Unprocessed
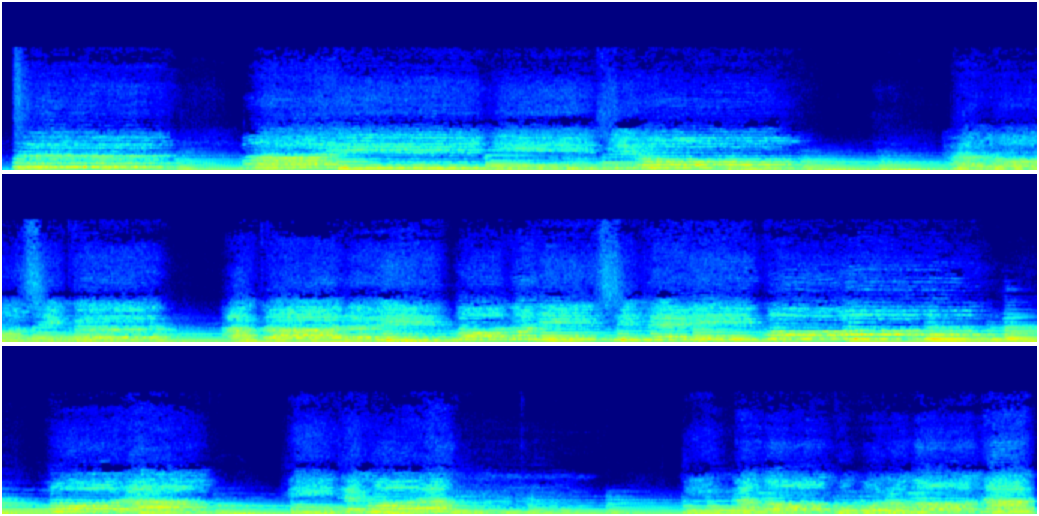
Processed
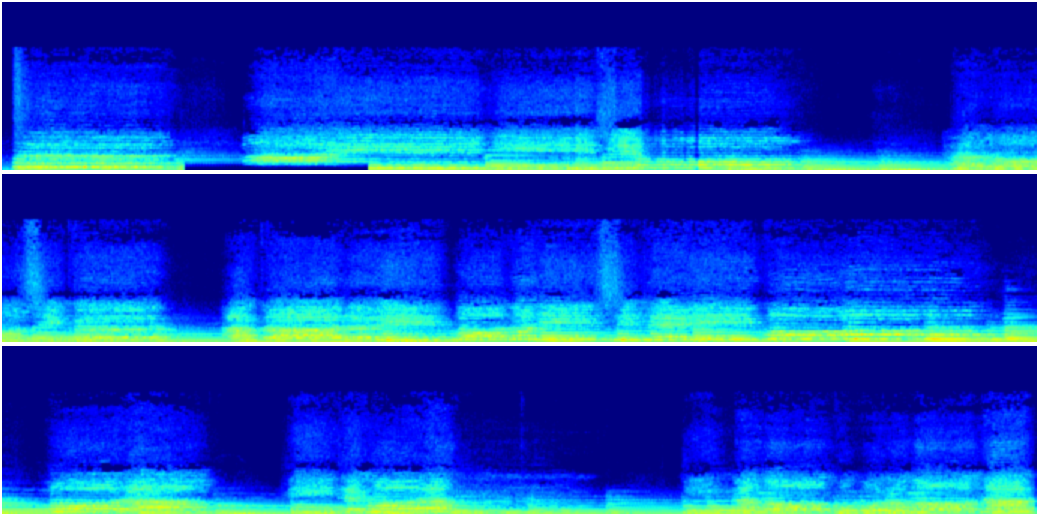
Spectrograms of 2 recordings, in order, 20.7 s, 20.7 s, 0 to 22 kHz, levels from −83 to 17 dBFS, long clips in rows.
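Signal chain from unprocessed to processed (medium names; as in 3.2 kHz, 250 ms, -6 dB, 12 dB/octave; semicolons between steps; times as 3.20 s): 1.21–2.45 s: steep high-pass 1.3 kHz 36 dB/octave; 3.78–4.65 s: compressor with a negative ratio -27 dBFS, ratio -1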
